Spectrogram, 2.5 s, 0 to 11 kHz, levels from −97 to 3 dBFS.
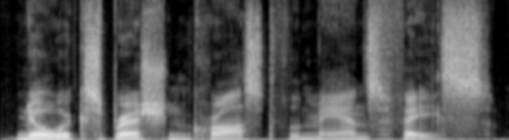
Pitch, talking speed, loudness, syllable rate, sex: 85 Hz, 140 wpm, -18 LUFS, 3.9 syllables/s, male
